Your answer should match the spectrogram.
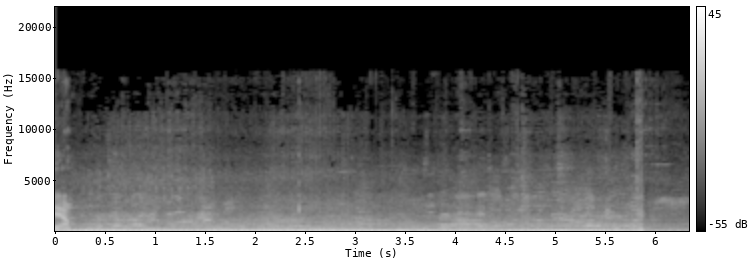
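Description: An engine running steadily with a low hum under street crowd chatter; the hum cuts off suddenly near the end.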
